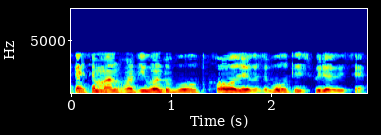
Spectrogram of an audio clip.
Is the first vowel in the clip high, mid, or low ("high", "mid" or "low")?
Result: low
